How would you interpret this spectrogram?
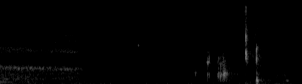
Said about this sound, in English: All right, you guys. I brought you back just to make you listen to me take another sip of beer.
